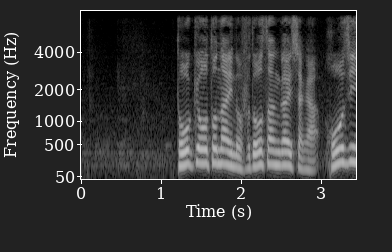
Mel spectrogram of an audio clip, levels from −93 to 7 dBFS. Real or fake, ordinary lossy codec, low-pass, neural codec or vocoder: fake; none; 7.2 kHz; codec, 16 kHz in and 24 kHz out, 1 kbps, XY-Tokenizer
